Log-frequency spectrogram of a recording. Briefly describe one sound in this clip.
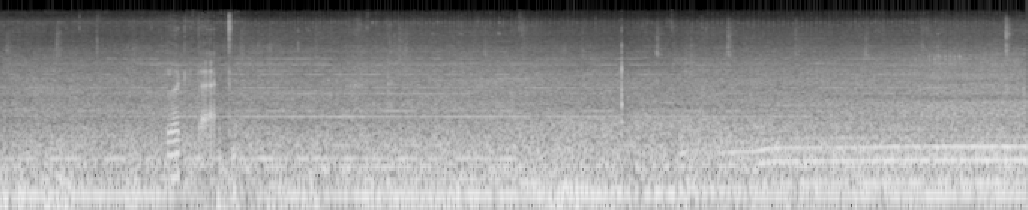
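Wind blows and rumbles across an open outdoor space.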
